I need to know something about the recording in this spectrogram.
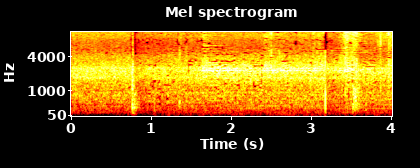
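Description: Steady background hiss with two short, sharp clicks, one about a second in and one after three seconds, as small injector parts are handled on a towel.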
